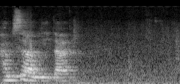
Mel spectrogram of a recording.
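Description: An elderly woman speaks into a microphone.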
